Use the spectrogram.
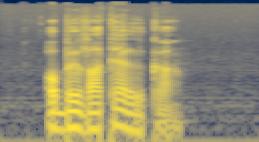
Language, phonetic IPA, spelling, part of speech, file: Polish, [ˌɔbɨvaˈtɛlka], obywatelka, noun, Pl-obywatelka.ogg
